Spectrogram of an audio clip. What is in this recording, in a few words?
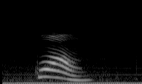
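"guang", Mandarin Chinese pinyin, fourth tone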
